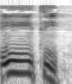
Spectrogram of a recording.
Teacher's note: نبدأ بها مكسورة لأن التاء مكسورة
